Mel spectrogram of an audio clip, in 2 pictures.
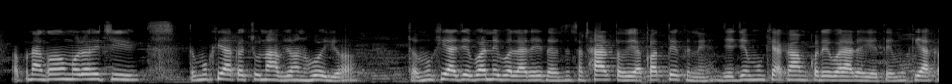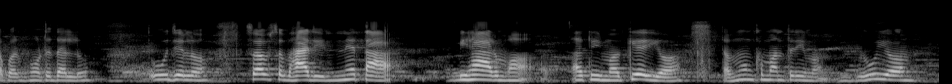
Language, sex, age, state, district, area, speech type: Maithili, female, 45-60, Bihar, Darbhanga, urban, spontaneous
